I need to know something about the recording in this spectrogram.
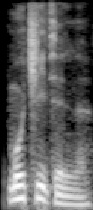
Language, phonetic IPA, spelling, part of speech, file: Russian, [mʊˈt͡ɕitʲɪlʲnə], мучительно, adverb / adjective, Ru-мучительно.ogg
- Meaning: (adverb) grievously, painfully (in a grievous manner); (adjective) short neuter singular of мучи́тельный (mučítelʹnyj)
